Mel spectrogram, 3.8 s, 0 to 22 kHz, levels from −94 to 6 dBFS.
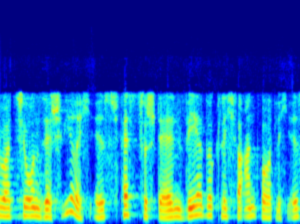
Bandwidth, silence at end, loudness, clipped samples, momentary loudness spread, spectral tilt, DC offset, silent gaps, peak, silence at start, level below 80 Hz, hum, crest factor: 4.3 kHz; 0 s; -23 LUFS; under 0.1%; 6 LU; -9 dB/octave; under 0.1%; none; -2 dBFS; 0 s; -70 dBFS; none; 20 dB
